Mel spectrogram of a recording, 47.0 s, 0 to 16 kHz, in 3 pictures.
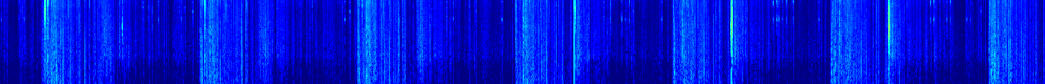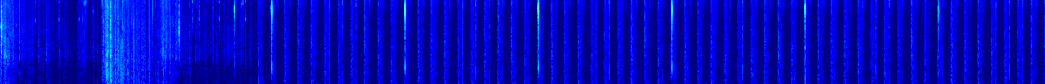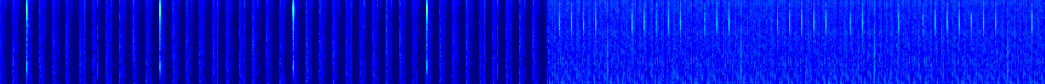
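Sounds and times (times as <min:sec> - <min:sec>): ratcheting click: 0:39.6 - 0:47.0
ticking clicks: 0:39.6 - 0:47.0.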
